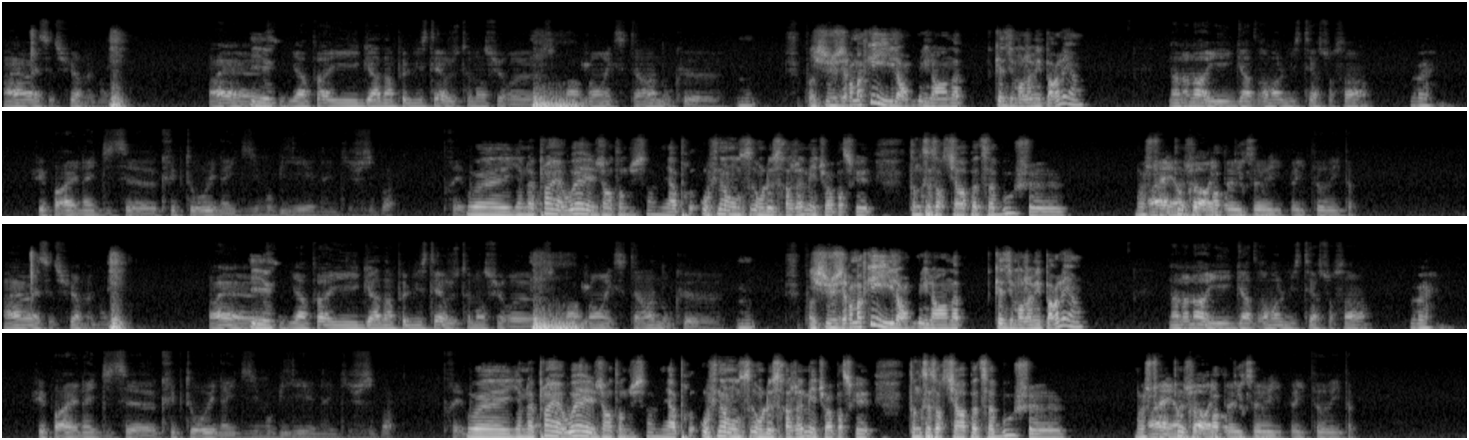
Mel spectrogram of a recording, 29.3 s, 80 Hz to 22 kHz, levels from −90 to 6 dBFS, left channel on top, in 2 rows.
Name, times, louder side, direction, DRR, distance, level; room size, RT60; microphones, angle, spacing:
voice 1, 0.0-1.1 2.1-7.2 7.9-8.5 11.7-13.7 15.0-18.5 19.1-19.4 19.9-20.3 26.1-28.1, right 1 dB, 20° right, 1.0 m, -34 dB
voice 2, 5.3-5.9 7.4-7.5 8.1-9.6 9.9-10.8 14.1-14.3 19.3-25.3 26.0-26.6 27.2-27.3, right 4 dB, 40° right, 0.4 m, -26 dB
3.3 x 2.4 x 2.8 m
head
